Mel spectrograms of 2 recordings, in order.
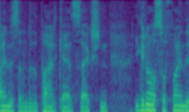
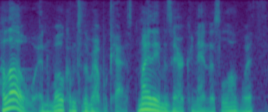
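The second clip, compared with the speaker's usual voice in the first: low, calming, soothing voice; 4 semitones lower than usual. Podcast host opening the show, in a soothing voice. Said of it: "I'm gonna use my soothing voice".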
